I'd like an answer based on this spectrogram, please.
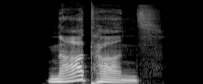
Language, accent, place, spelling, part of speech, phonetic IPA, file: German, Germany, Berlin, Nathans, noun, [ˈnaːtaːns], De-Nathans.ogg
- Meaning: genitive singular of Nathan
